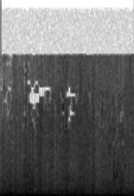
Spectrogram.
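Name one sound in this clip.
An explosion booms.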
